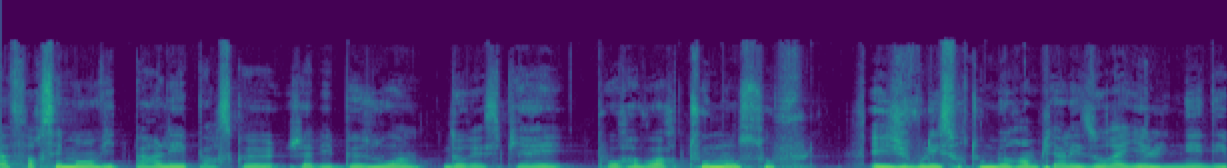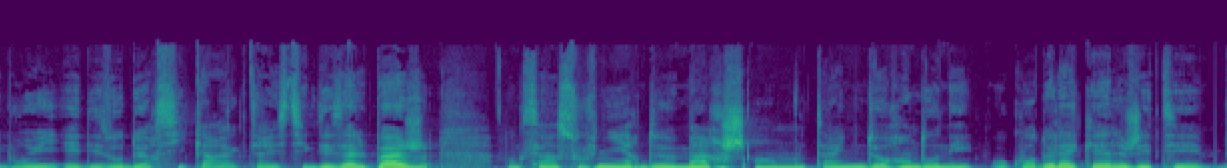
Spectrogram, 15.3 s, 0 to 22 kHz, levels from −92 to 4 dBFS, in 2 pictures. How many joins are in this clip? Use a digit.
1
